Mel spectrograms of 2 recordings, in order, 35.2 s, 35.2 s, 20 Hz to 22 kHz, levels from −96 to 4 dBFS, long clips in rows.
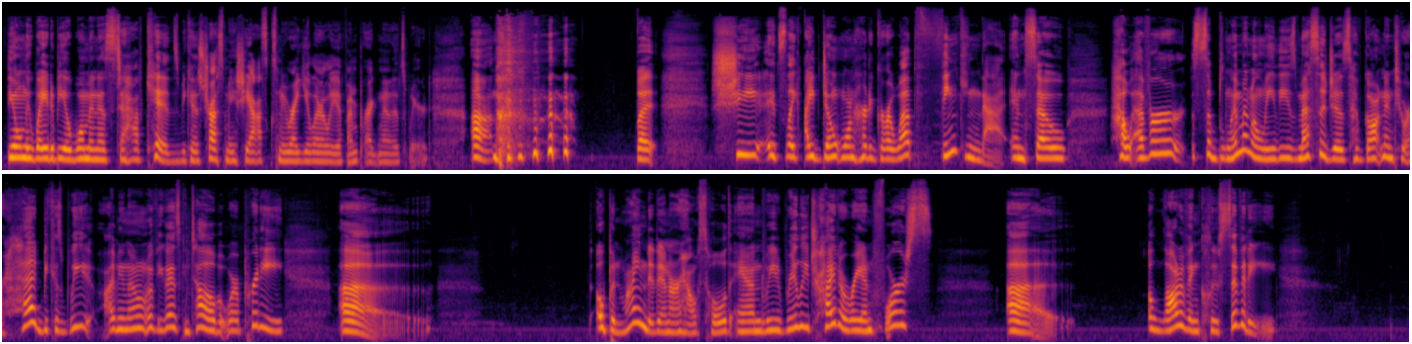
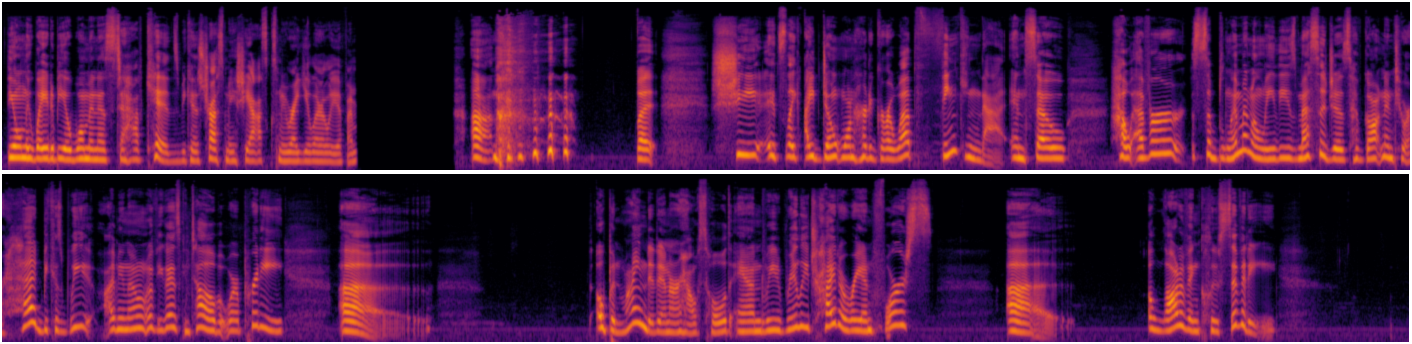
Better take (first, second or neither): first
